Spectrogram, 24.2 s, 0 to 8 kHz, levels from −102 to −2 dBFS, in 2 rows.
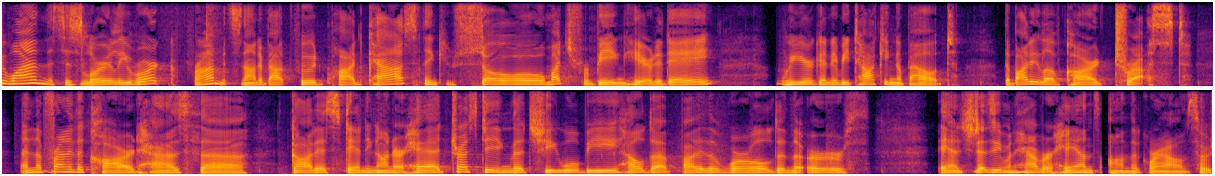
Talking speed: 170 wpm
